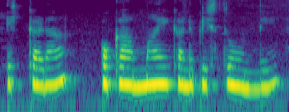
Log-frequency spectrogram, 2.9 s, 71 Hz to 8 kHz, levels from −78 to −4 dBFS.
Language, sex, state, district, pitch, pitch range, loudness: Telugu, female, Telangana, Mahabubabad, 235 Hz, 225-245 Hz, -15 LUFS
